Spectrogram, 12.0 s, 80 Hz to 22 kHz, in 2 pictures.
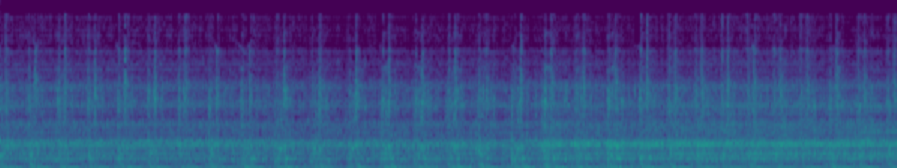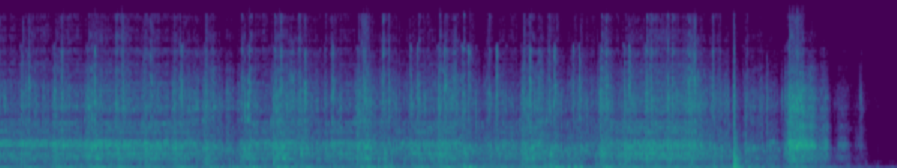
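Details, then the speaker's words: Volvo 480 2.0 after a timing belt replacement and valve adjustment; long, labored, uneven cranking with ragged chuffing that never catches, so it won't start; the owner suspects wrong timing. "So yeah, that didn't really work. After consulting my Volvo group and other people, the only logical explanation would be that the timing is wrong."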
